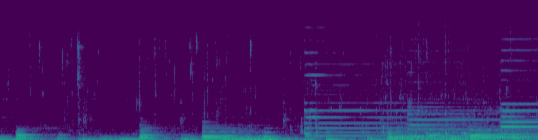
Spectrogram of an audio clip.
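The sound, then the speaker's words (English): Liquid pouring steadily into a bowl, with a ringing, tonal gurgle whose pitch shifts as it fills, continuous for several seconds with no talking. “Let's just pour that in the bowl.”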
